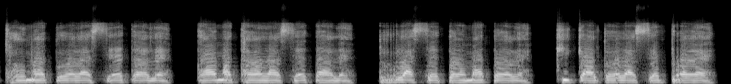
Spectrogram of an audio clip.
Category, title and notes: Music > Other
Random Brazil Funk Acapella 2
Recorded with my Headphone's Microphone. I was speaking randomly, I even don't know that what did I say, I just did some pitching and slicing works with my voice. Processed with ZL EQ, ERA 6 De-Esser Pro, Waveshaper, Fruity Limiter. The first version of this sound in this web was deleted, because it was sounded shitty.
Acapella, Brazil, BrazilFunk, Vocal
